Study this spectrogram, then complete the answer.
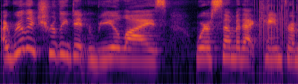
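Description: A woman's plain, everyday voice, fairly high in pitch, at a fairly quick pace with ordinary pitch variation, on a very clean recording with a silent background. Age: 40s. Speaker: pharmacist and pharmacy business consultant. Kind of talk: casual interview.

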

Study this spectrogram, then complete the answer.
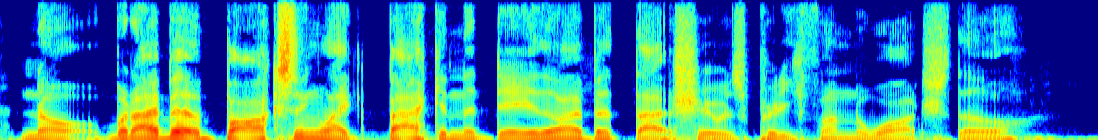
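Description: With a plain, everyday voice, a man of medium pitch talks at a moderate pace with lively intonation and big swings in loudness, recorded very cleanly against a silent background. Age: 20s. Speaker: podcast host. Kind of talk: casual chat.

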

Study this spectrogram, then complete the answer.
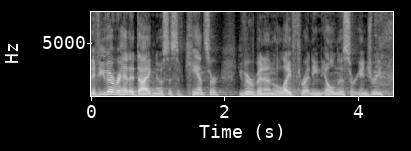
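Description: Talking at a very fast pace, a man with an American accent is heard over noticeable background noise. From New Jersey. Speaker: airline pilot and minister. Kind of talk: sermon. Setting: church hall with audience.

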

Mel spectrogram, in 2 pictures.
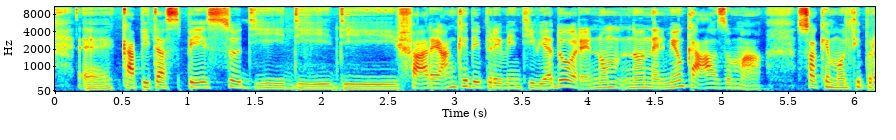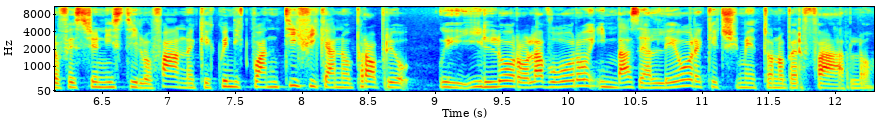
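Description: A woman speaks in a plain, everyday voice at a medium pitch. Her pace is fairly quick, with ordinary pitch variation. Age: 40s. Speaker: podcast co-host. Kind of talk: casual chat. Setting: video call.

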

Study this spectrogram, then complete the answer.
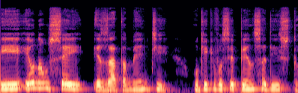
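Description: A man's very slow, high-pitched speech with ordinary pitch variation, on a very clean recording with a silent background. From Brazil. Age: 70s. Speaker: pastor and theology professor. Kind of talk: sermon.

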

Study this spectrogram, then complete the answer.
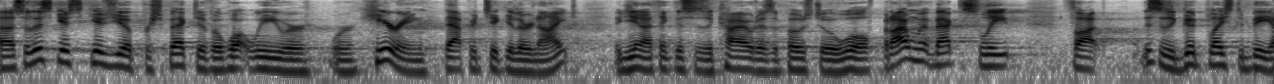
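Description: A man with an Oklahoma accent, lively intonation, a fairly quick pace and hardly any pauses, over noticeable background noise. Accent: Oklahoma US Southern. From southern Oklahoma. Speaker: lay preacher. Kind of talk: sermon. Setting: church.

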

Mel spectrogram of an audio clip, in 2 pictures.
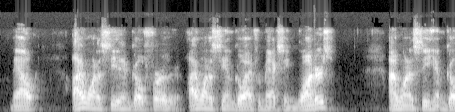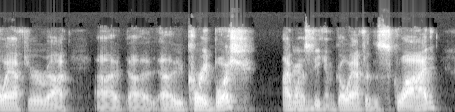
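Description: A man with an American accent and an ordinary speaking voice talks at a moderate pace and medium pitch, with ordinary pitch variation. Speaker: radio host. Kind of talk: talk radio discussion. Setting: studio.

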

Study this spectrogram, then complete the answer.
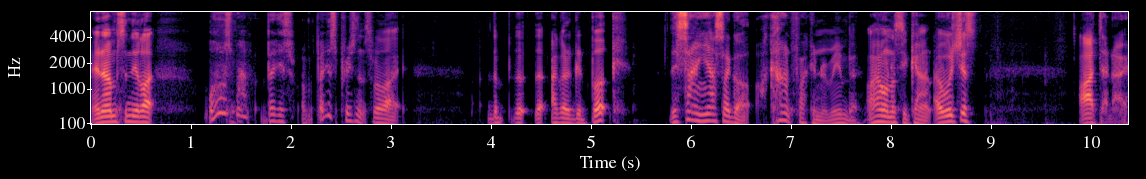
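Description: A speaker with a New Zealand accent uses lively intonation at a fairly quick pace, with long, frequent pauses. The recording is very clean with a silent background and a dry, close sound with no echo. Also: man, fairly high pitch for a man, big swings in loudness. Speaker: podcast co-host. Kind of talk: casual chat.

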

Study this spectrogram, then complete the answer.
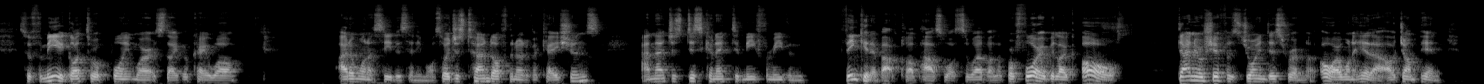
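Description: With lively intonation, the speaker rushes along at a very fast pace on a very clean recording with a silent background. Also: man, medium pitch for a man. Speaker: video YouTuber and wedding filmmaker, podcast co-host. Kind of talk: casual chat.

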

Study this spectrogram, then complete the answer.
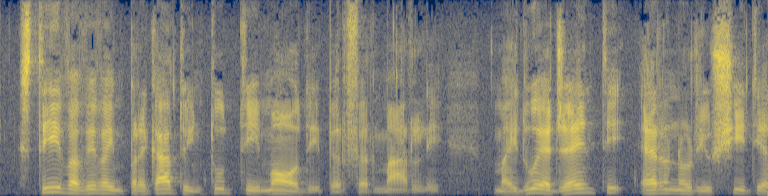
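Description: The clip features a natural reading voice.

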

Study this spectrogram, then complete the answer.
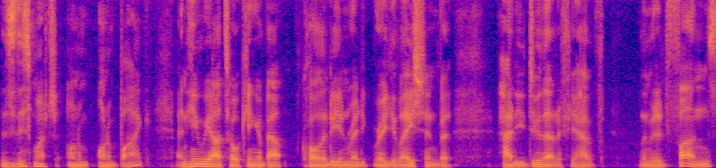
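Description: A man with an Australian accent speaks very fast in a very deep, low pitch with ordinary pitch variation. His dark, mellow tone comes through a dry, close sound with no echo. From Western Sydney, Australia. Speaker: podcast host. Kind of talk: interview.

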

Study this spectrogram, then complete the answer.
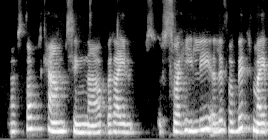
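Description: Somewhat breathy, the voice keeps a moderate pace and a fairly even intonation. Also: woman. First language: Kikuyu. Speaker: translation studies professor. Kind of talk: panel discussion.

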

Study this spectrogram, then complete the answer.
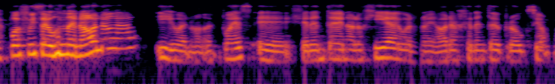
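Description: Moderate pace with lively intonation. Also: woman. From Argentina, Mendoza (Luján de Cuyo), born in Córdoba. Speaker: winemaker, production manager. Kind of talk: interview. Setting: remote call, guest in Mendoza. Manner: hesitant, with fillers and repetitions.

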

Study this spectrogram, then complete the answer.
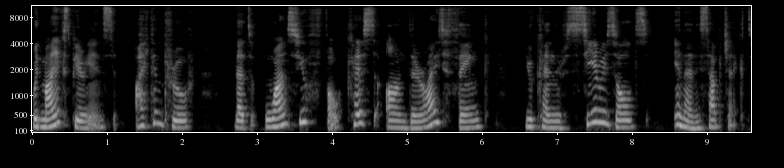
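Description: Speaking at a very slow pace with a Polish accent, a woman has a medium pitch and very wide pitch swings. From Poland. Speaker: academic writing teacher. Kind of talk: solo educational podcast.

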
